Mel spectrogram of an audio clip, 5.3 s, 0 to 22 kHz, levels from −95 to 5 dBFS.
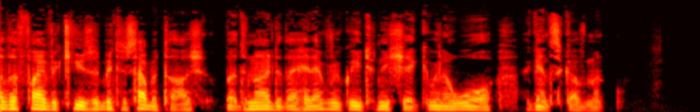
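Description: Most likely the speech went through MP3 compression at a low bitrate, around 64 kbps judging by the sound, so the encoder starved its weaker frequency lines of bits for the whole clip. The damage is plainly audible throughout. Quiet spectral detail flickers in and out between frames, giving the speech a watery, swirling texture with chirpy sibilants and softened onsets. The top is cut off cleanly, with nothing above 19.4 kHz.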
